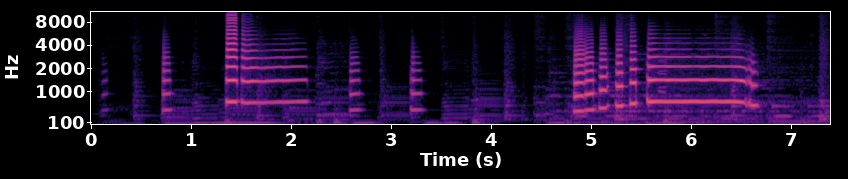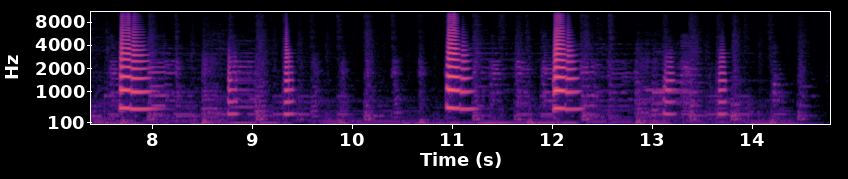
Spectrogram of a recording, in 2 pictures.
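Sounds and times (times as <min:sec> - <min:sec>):
trumpet recorded with Shure SM58 microphone: 0:00.0 - 0:03.4, 0:04.8 - 0:06.9, 0:07.6 - 0:09.6, 0:11.0 - 0:14.0.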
